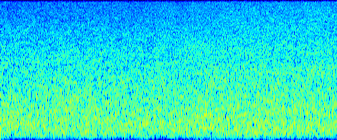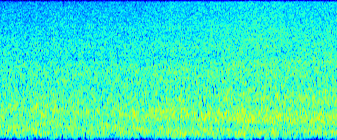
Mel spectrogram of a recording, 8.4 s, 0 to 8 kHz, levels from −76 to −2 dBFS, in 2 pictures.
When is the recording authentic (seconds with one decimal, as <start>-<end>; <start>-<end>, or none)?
0.0-2.0; 2.9-8.4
